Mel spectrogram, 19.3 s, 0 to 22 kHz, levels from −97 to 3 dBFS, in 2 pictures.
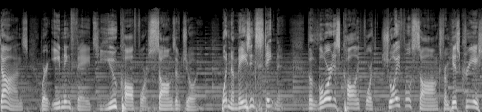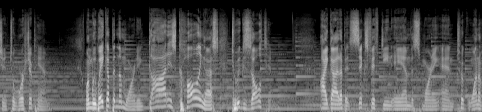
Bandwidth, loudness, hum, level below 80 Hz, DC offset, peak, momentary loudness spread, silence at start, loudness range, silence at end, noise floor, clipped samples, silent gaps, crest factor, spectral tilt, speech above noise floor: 15.5 kHz; -22 LUFS; none; -42 dBFS; under 0.1%; -2 dBFS; 16 LU; 0 s; 4 LU; 0 s; -44 dBFS; under 0.1%; none; 20 dB; -4.5 dB/octave; 23 dB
